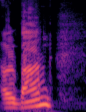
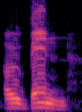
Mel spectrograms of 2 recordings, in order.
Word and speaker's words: Oban: on the pronunciation of what we were calling Oban uh pronounced Oben we're both LED to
